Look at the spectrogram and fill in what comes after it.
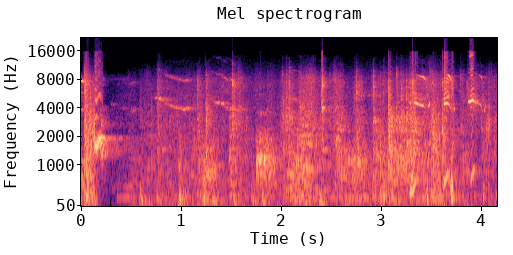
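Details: Shelter dogs in enclosures at Vinogradnoye near Gelendzhik, Russia, in November 2020, eager to walk and run; a high, thin whine opens, followed by a string of short yelping barks and brief rising whimpers over a busy background.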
